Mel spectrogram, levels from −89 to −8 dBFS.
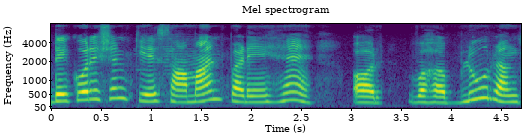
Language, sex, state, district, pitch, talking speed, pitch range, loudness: Hindi, female, Madhya Pradesh, Dhar, 245 Hz, 115 wpm, 215-285 Hz, -18 LUFS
